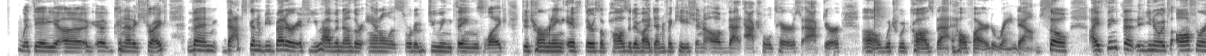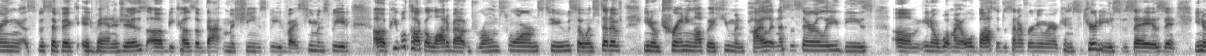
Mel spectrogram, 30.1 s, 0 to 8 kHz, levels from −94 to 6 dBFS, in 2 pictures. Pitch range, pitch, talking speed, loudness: 180-210 Hz, 190 Hz, 205 wpm, -21 LUFS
